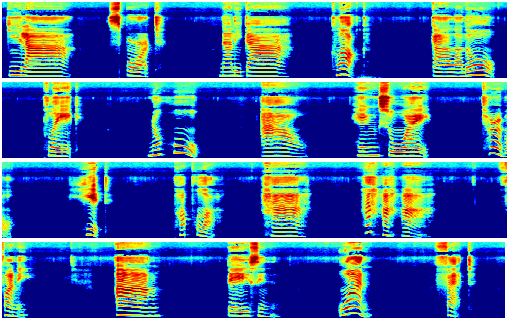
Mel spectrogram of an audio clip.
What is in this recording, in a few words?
Learning Thai words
